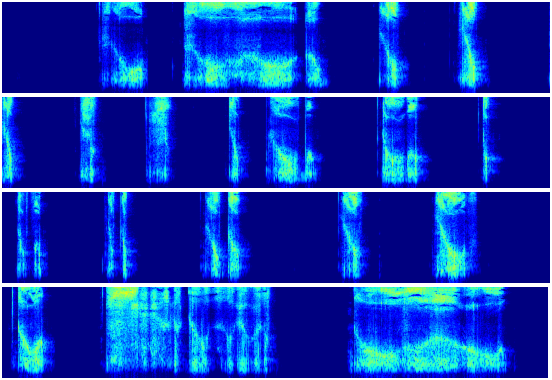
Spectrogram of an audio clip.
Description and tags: slurping (for animation/game)
These are just a few slurping sounds. I created them with the game in mind, so they are specific.
Pre-cleaned in Audacity and ready for editing.
game, eating, chew, slurp, eat, slurping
